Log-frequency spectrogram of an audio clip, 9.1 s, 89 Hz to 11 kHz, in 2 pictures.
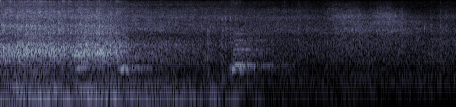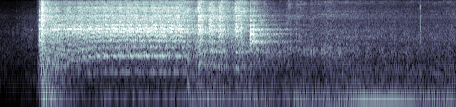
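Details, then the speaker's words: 1933 Hudson Terraplane: quiet spell, then catches quickly and settles into a steady, even idle with no knocks, ticks or rattles, only fan belt or fan wind heard; healthy. "beautiful it's just there's not a a tick a rattle or anything I think you can just hear the fan belt going around or the wind from the fan"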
